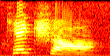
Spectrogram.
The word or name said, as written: kickshaw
